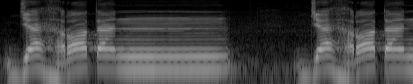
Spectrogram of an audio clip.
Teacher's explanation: तनवीन है, नाक में आवाज़ पैदा करें।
